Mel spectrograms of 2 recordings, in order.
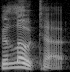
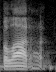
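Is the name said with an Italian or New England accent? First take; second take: Italian; New England. First: It is said in an Italian accent. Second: It is said in a New England accent.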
